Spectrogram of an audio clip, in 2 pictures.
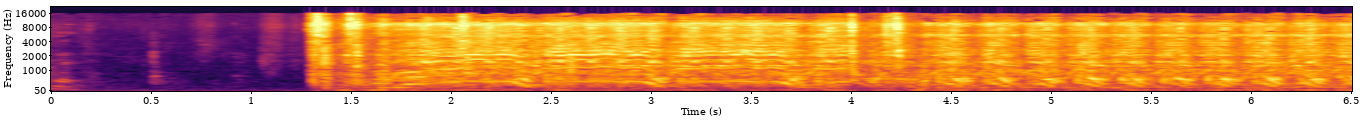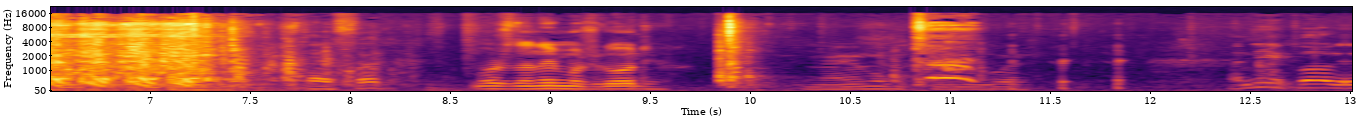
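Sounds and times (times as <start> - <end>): diesel engine cranking by starter: 1.4 - 7.8.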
